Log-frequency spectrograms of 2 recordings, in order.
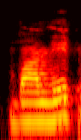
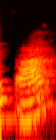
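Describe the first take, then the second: First: "बॉलेट" with a final t; T sounded. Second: "बॉल" with no final t; silent-t reading of "बॉल". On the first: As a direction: say "बॉलेट" in two syllables ending in t. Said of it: "बॉलेट नहीं पढ़ेंगे". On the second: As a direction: say "बॉल" as one syllable, et dropped. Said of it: "टी जो है silent है". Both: Shown as a demonstration.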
